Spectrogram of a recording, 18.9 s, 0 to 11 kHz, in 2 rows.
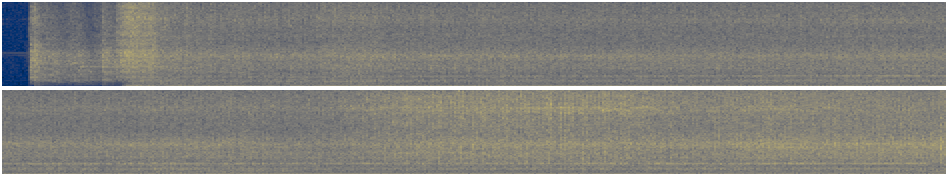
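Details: Junkyard-rebuilt turbo 5.3 LS V8 in an S-10 on its first start after a bent rod was replaced. It cranks, catches and settles to a steady idle with no knocking. Lifters were noisy at first; owner suspects slight cold piston slap.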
